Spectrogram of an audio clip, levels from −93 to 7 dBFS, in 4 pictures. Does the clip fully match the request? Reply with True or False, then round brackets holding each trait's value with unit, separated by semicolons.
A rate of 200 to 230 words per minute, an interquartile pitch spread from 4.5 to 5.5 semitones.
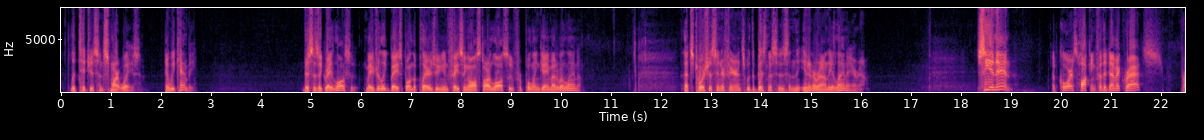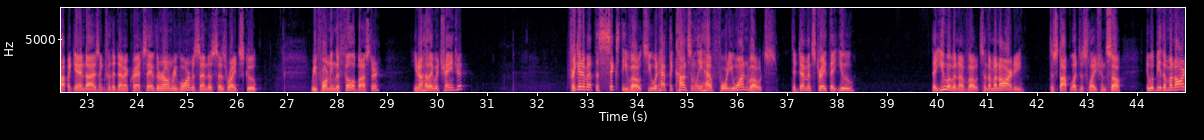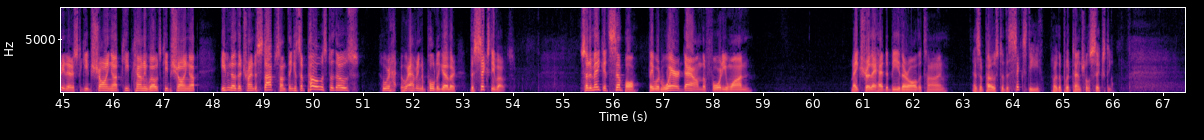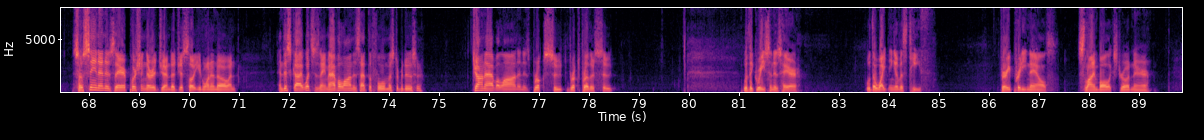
False (150 wpm; 5.1 semitones)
